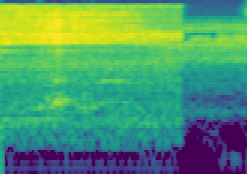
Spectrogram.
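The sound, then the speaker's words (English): A deep inhale through the nose during a guided breathing exercise: a steady, airy hiss of drawn-in air that holds level, then drops away abruptly just before the end. “We're just going to take a deep breath in through your nose.”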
